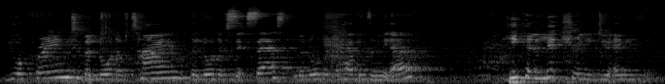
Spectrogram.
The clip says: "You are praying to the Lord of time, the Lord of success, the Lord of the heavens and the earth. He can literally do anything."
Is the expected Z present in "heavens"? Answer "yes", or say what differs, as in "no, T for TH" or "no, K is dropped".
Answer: yes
